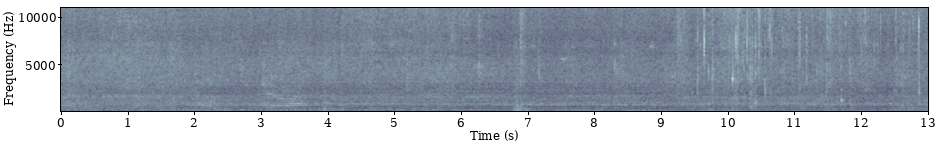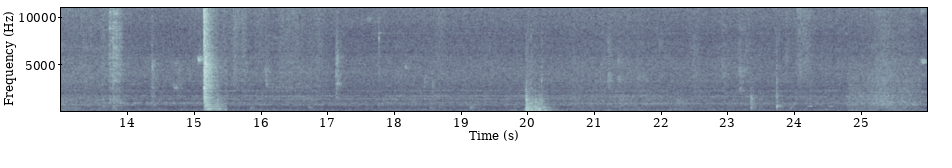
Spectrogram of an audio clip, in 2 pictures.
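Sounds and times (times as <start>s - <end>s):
liquid pouring and splashing: 9.2s - 13.4s.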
